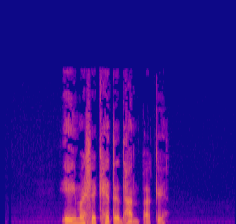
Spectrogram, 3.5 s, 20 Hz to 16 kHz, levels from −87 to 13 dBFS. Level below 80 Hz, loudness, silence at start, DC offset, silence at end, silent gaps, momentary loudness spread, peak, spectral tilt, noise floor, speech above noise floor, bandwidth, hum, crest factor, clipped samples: -64 dBFS; -19 LUFS; 0.95 s; under 0.1%; 1.05 s; none; 10 LU; 0 dBFS; -5 dB/octave; -66 dBFS; 48 dB; 11.5 kHz; none; 20 dB; under 0.1%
